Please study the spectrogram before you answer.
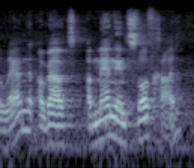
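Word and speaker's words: Zelophehad: a man named slovkad which is a very difficult name to pronounce especially if you're reading the english like bible version of how they i think they write zelo pahad or something like that of him it's weird but slovkad is how you say his name and he has five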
